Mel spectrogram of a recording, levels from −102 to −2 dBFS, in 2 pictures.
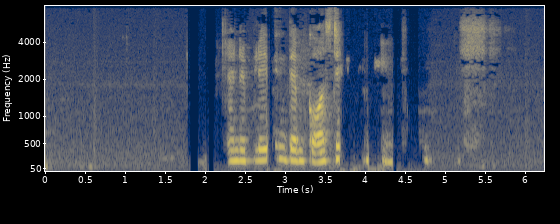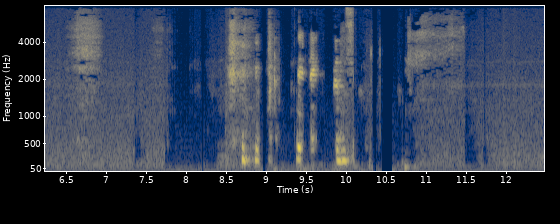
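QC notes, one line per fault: Throughout: low-delay AAC compression. The speech has a rough, grainy texture, with noise filling the gaps between pitch harmonics. The likely cause is AAC-ELD's short frames, which resolve harmonics poorly and spend bits quickly. The damage is plainly audible and fits a bitrate around 32 kbps. On a spectrogram the harmonic stripes look smeared and speckled, with a noise floor between them. The band stops at 8 kHz, which is the call chain's normal limit.
1.80–1.92 s, 7.75–8.46 s, 11.50–11.64 s: background gated by the echo canceller. The room sound drops out briefly and returns, by about 33 dB, 24 dB and 13 dB respectively. The second gap lasts most of the 7.75–8.46 s span. The canceller pulled the microphone down while the loudspeaker was active. On the waveform the noise floor shows flat troughs with fairly sharp edges, and on a spectrogram the background energy thins across all bands.
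1.95–2.03 s, 3.20–3.31 s, 10.28–10.45 s: other side's voice leaking through. A faint second voice appears in short scraps, about 35 dB below the talker in the first and about 30 dB below in the other two. It is likely residual echo of the far end that the canceller did not remove from the microphone. On a spectrogram these show as weak, separate harmonic traces that do not line up with the main voice's pitch.
2.20–4.78 s, 8.92–10.94 s: speech suppressed in double talk. The talker's voice dips and breaks up in pieces, by as much as about 40 dB. Roughly a second of the first span and about one and a half seconds of the second are affected. The likely cause is the canceller damping everything while both sides spoke. The waveform shows the envelope repeatedly collapsing mid-phrase, and on a spectrogram the upper harmonics vanish first, leaving ragged gaps.
10.70–10.74 s: AAC frame loss with muting. 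A single frame of about 30 ms goes missing, inside the second double-talk stretch. The decoder zeroed its spectrum, so the overlapping windows fade the sound out and back in and leave a brief dip. On the waveform it looks like a short tapered notch, and on a spectrogram like a narrow vertical blank band with blurred edges.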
